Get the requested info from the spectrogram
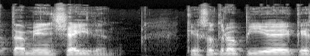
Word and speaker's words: JXDN: Jaden. Pasa que se escribe X.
